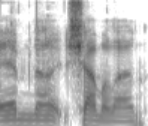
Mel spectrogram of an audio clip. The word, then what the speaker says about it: M. Night Shyamalan: I'm not laughing at that because it'll remind me of the trauma of not being able to say M. Night Shyamalan.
